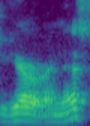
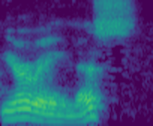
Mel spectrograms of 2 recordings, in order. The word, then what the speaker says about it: Uranus: using the naked eye uranus pronounced uranus not uranus it has 27 known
